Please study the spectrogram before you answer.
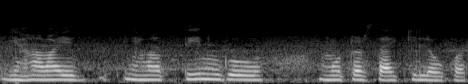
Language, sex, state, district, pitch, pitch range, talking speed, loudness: Bhojpuri, female, Bihar, Gopalganj, 215 Hz, 205-225 Hz, 90 wpm, -18 LUFS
